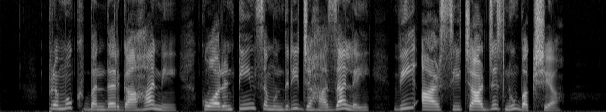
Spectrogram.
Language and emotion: Punjabi, neutral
